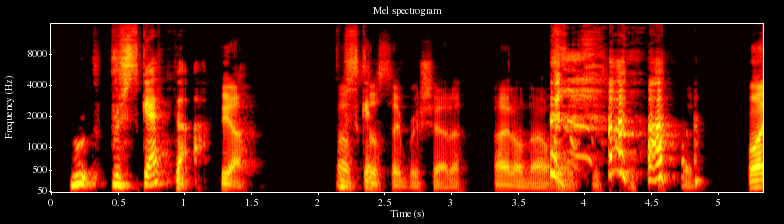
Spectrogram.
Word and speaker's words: bruschetta: say it correctly and how is the right way to say it bruschetta yeah I don't know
